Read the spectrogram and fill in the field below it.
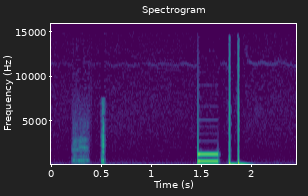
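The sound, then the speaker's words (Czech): A short, steady telephone tone, like a busy or disconnect signal, sounds once as an hour-long on-air phone call drops, followed by two sharp clicks. A faint murmur and a click come just before it. “Že nám vypadla, protože jsme telefonovali hodinu.”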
